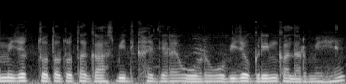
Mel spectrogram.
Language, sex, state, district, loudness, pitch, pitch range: Hindi, male, Arunachal Pradesh, Longding, -14 LUFS, 145 Hz, 140-150 Hz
